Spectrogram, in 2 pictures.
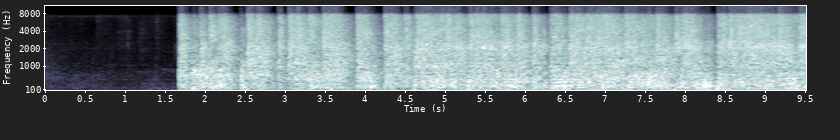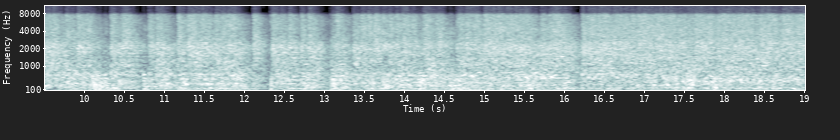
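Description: A string of firecrackers going off in a rapid, unbroken run of loud bangs, starting suddenly about two seconds in.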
